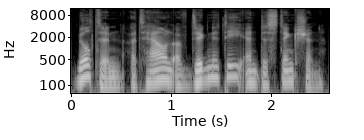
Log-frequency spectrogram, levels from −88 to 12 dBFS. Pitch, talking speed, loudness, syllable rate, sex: 120 Hz, 140 wpm, -19 LUFS, 4.9 syllables/s, male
